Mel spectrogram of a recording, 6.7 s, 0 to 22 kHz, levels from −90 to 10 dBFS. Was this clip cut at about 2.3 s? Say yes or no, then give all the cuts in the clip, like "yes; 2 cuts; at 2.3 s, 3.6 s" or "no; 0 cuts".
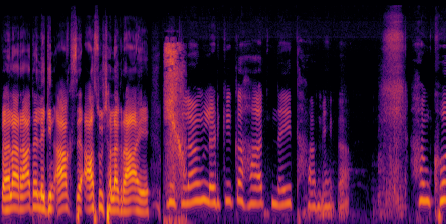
yes; 1 cut; at 2.3 s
